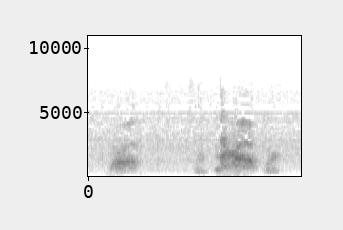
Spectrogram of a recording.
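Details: Feral cat Leo meowing right before bedtime, two drawn-out harmonic meows, the second louder and longer, each followed by a softer short meow-like sound, with a quiet steady background hum.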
